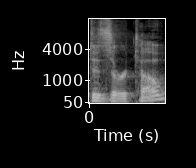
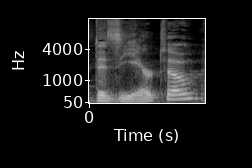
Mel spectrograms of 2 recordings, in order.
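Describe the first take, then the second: First: The second syllable is a plain 'sair'. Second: The second syllable has a 'see-air' glide. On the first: The speaker calls it wrong. "I did pronounce the name wrong" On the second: The speaker calls it right. "It is Desierto"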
